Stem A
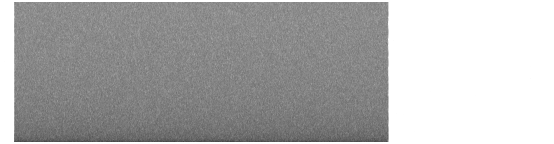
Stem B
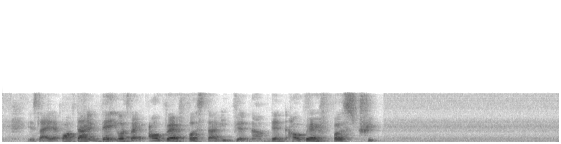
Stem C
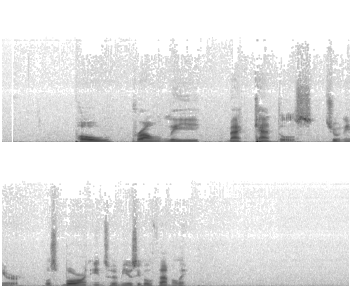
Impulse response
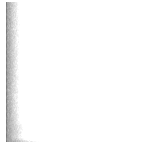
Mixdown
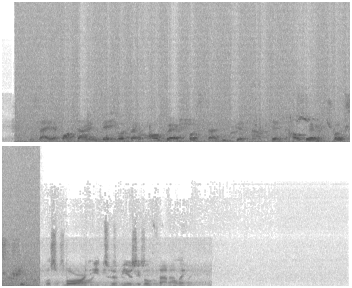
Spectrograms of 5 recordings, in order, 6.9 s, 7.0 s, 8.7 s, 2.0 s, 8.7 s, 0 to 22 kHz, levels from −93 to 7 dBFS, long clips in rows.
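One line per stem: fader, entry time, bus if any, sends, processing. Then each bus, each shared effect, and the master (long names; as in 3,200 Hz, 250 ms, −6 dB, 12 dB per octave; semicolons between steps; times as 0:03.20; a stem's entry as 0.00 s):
−15.5 dB, 0.00 s, bus A, send −12 dB, no echo send, no processing
−4.0 dB, 0.00 s, no bus, no send, no echo send, no processing
−10.0 dB, 0.00 s, bus A, no send, echo send −15 dB, automatic gain control gain up to 6 dB; brickwall limiter −12.5 dBFS, peak gain reduction 10.5 dB; spectral tilt +2 dB per octave
bus A: 0.0 dB, low-shelf EQ 450 Hz −9 dB; brickwall limiter −29 dBFS, peak gain reduction 9.5 dB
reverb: on, RT60 0.35 s, pre-delay 6 ms
echo: single-tap delay 107 ms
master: brickwall limiter −21 dBFS, peak gain reduction 8.5 dB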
